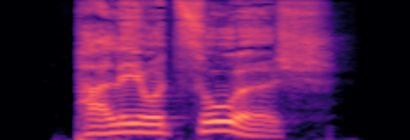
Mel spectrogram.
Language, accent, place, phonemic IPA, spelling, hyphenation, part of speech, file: German, Germany, Berlin, /palɛoˈt͡soːɪʃ/, paläozoisch, pa‧läo‧zo‧isch, adjective, De-paläozoisch.ogg
- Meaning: Paleozoic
